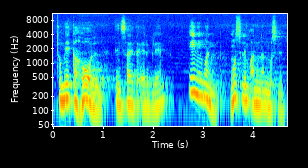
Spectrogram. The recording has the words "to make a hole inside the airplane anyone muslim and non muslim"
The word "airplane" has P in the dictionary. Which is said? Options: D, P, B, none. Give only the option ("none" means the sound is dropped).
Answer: B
